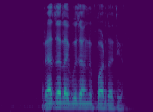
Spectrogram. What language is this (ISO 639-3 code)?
nep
